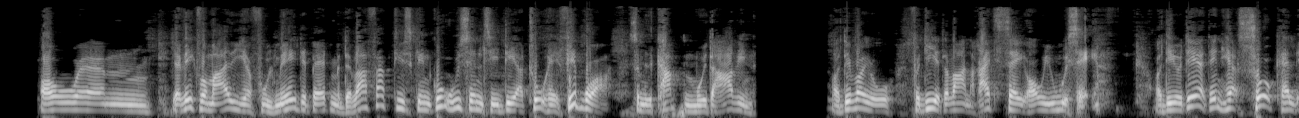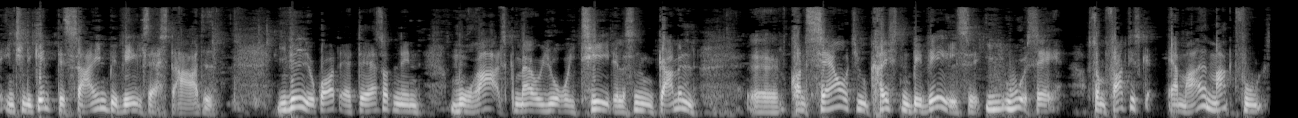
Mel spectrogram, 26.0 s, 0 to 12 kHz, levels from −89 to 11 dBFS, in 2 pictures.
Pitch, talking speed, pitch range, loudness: 160 Hz, 185 wpm, 145-190 Hz, -14 LUFS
